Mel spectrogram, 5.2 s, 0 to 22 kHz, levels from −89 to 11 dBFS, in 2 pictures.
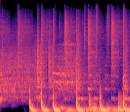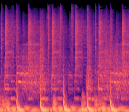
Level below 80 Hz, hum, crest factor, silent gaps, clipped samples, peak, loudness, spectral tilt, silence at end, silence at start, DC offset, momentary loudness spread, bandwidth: -14 dBFS; none; 12 dB; none; under 0.1%; 0 dBFS; -13 LUFS; -4 dB/octave; 0 s; 0 s; under 0.1%; 2 LU; 17.5 kHz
